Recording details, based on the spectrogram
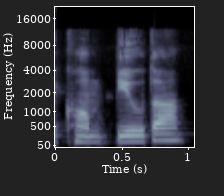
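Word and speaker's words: コンピューター: यहां पर आप आ को भी डबल कर लेंगे। तो ये इस तरह पढ़ा जाएगा। आप में से खुप प्यूता शॉर्ट करके नहीं पढ़ना।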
